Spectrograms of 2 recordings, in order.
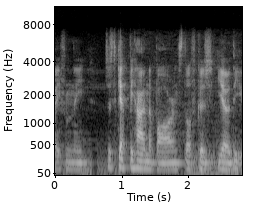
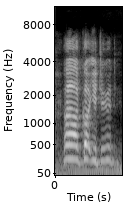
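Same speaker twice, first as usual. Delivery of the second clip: high, loud frantic call; panicked shout; 12 semitones higher, 7 dB louder than usual. Acted. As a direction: leap in with a panicky yell. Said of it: "spring up at this in panic".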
